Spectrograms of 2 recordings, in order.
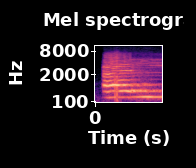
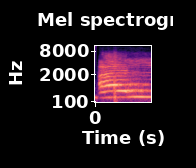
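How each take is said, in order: Both takes have the same delivery.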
